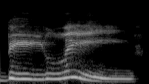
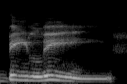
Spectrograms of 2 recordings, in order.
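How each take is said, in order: First: "Believe" blended smoothly, still a bit high; slid together. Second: Said in the usual way. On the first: Shown as a demonstration. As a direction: slide the sounds of "Believe" together. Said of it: "Slide it together". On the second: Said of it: "in your normal speaking voice".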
